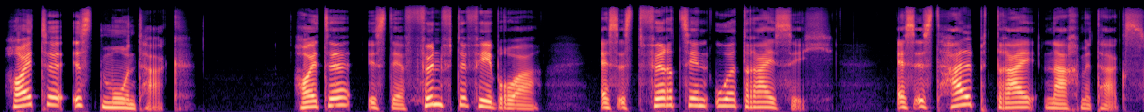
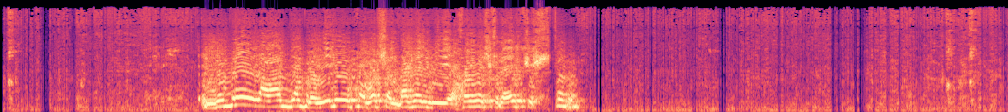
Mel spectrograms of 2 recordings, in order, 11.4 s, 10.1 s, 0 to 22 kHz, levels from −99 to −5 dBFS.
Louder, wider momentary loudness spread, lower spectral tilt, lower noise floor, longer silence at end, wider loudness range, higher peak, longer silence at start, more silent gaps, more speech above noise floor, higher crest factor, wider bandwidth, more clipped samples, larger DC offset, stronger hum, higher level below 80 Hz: second, -18 LUFS vs -6 LUFS; second, 12 LU vs 21 LU; about the same, -4.5 dB/octave vs -4 dB/octave; first, -83 dBFS vs -28 dBFS; about the same, 0 s vs 0.05 s; second, 2 LU vs 18 LU; about the same, 0 dBFS vs 0 dBFS; about the same, 0.1 s vs 0.05 s; neither; first, 64 dB vs 23 dB; first, 18 dB vs 10 dB; about the same, 17 kHz vs 17.5 kHz; neither; neither; neither; second, -62 dBFS vs -38 dBFS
